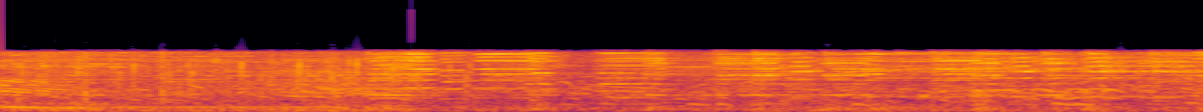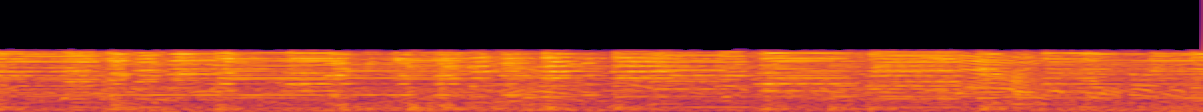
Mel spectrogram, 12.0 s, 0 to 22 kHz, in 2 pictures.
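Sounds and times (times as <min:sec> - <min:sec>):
accordion: 0:00.0 - 0:12.0
folk band playing dance tune: 0:00.0 - 0:12.0.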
